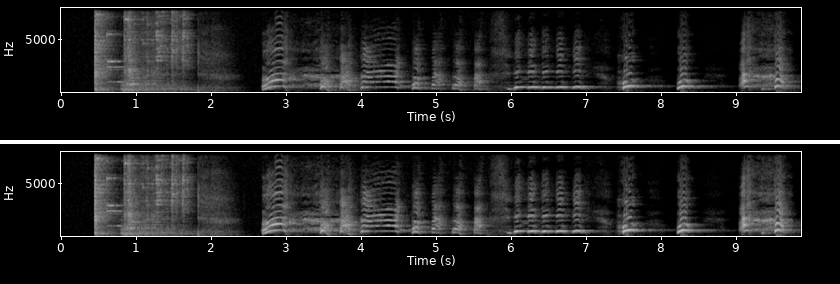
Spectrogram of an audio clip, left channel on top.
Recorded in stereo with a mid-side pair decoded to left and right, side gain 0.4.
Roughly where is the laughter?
Ahead right.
